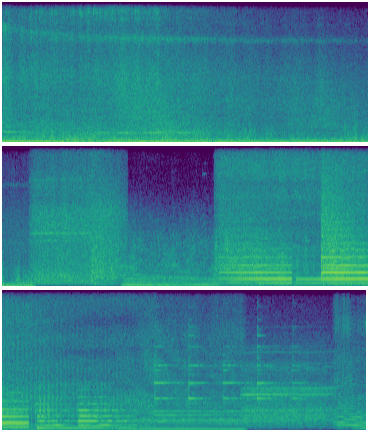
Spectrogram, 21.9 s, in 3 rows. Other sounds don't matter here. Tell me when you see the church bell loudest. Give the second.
14 s.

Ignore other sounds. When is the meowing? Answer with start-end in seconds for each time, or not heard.
not heard.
